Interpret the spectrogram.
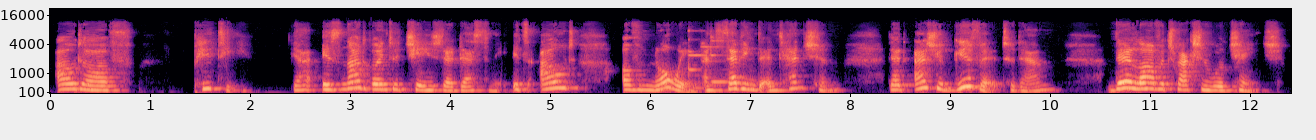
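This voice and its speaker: A woman's voice: fairly high pitch, animated, a little slow, a little mellow. A middle-aged woman telling a story while teaching an online master class, often checking in with the audience by asking "yeah?". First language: Dutch. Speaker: feng shui teacher.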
